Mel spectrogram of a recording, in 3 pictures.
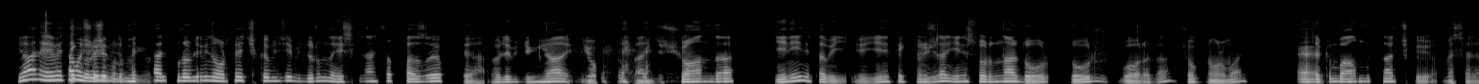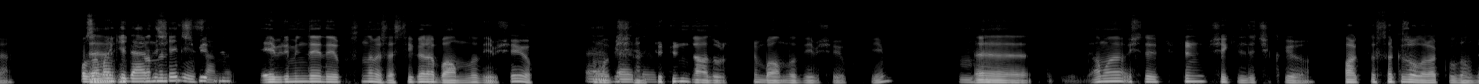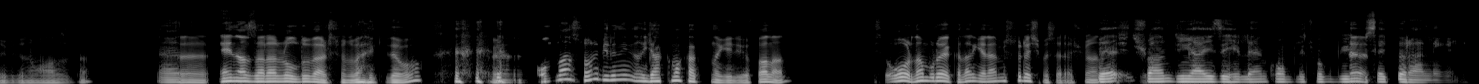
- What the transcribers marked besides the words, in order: tapping; chuckle; laughing while speaking: "belki de"; chuckle; other background noise
- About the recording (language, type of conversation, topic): Turkish, unstructured, Geçmişteki teknolojik gelişmeler hayatımızı nasıl değiştirdi?
- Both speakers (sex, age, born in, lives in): male, 25-29, Turkey, Romania; male, 35-39, Turkey, Germany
